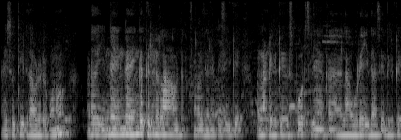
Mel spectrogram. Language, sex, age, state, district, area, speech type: Tamil, male, 18-30, Tamil Nadu, Nagapattinam, rural, spontaneous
